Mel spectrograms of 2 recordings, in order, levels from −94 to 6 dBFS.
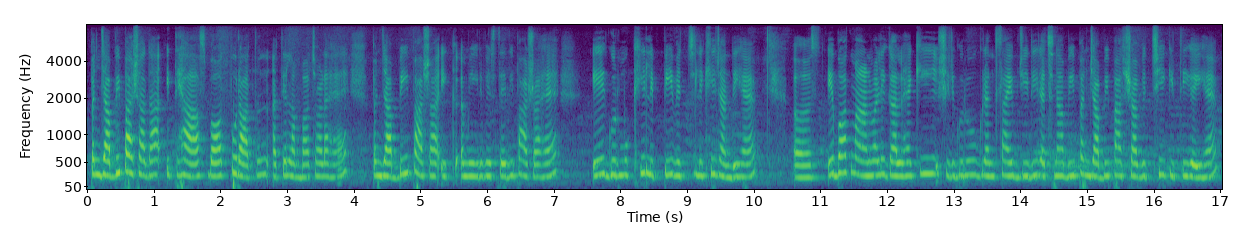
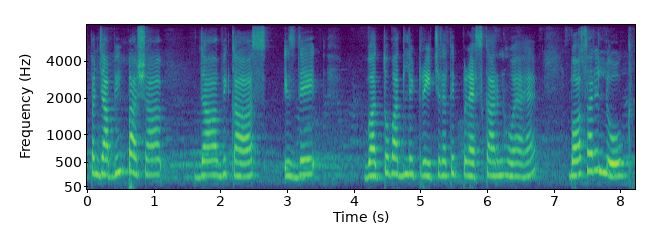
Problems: continuous background conversations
